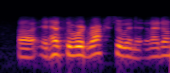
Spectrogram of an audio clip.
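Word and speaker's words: rakusu: yeah okay got that listen what they swallow the u the middle you oh yeah rock soup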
